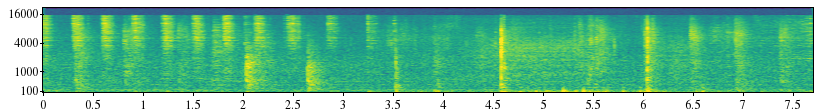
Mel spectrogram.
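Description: Sashimi knife and a yellowtail fillet being worked on a plastic cutting board: a soft scraping of the blade with scattered light clicks and taps, a handful spread over several seconds.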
